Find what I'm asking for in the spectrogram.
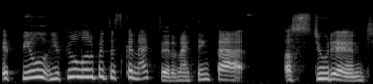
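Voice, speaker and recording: A woman speaks with a Brooklyn accent at a high pitch. The recording is very clean and dry, close with no echo, over a silent background. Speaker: transportation engineer and speaker. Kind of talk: interview conversation. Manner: casual, filler-heavy.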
